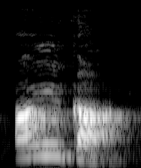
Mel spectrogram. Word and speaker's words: অঙ্ক: তাহলে আমরা কি উচ্চারণ করছি, অঙ্ক। দেখুন আমরা কিন্তু অঙ্ক যখন বলছি ওই উয়াকে কিন্তু আমরা উচ্চারণ করছি। এই দেখুন আমরা এইভাবে উচ্চারণ করছি অঙ্ক, মানে অ উয়াই কয় অঙ্ক।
